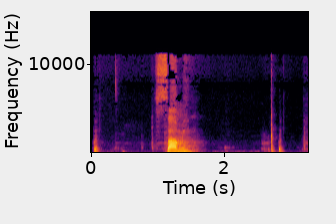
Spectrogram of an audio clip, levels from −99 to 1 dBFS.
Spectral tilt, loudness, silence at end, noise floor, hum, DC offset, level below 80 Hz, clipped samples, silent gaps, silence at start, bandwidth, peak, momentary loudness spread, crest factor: -5 dB/octave; -18 LUFS; 0.4 s; -67 dBFS; none; under 0.1%; -54 dBFS; under 0.1%; none; 0.05 s; 11.5 kHz; 0 dBFS; 21 LU; 22 dB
